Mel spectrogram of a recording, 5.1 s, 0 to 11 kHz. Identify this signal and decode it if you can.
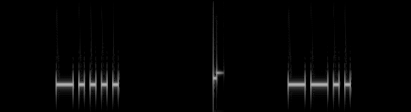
Morse code, heard as a keyed tone, about 17 wpm, 700 Hz. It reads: 6 Z
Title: Single Letter-Number Alt 17wpm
